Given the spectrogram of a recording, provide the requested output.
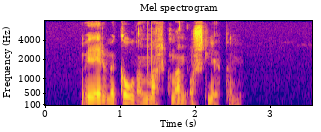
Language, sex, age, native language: Icelandic, male, 18-19, Icelandic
